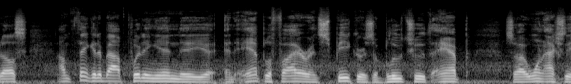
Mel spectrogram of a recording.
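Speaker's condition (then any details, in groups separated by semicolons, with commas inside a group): No condition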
